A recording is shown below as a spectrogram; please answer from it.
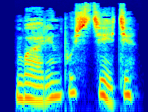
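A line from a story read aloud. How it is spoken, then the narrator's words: Muffled threatening. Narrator (Russian): глухо с угрозой сказала Устинья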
